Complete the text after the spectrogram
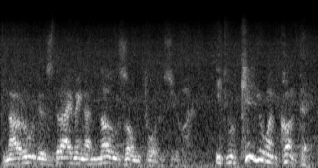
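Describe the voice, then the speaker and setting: A man's voice: mid-range voice, animated, a little fast, noisy background, close to an everyday voice. A man playing a grim infested officer in a video game, with a grave, wry, dramatic way of talking. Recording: echoey, game music behind.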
